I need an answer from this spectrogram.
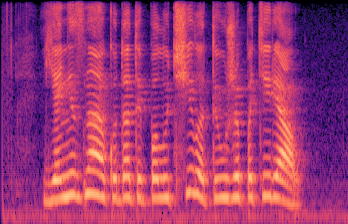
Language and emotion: Russian, angry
